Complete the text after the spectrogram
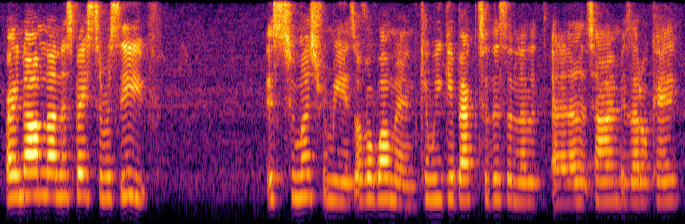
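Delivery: soft, calm request; gentle boundary. Shown as a demonstration. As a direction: set the boundary kindly and quietly. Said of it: "I don't have to say it like that".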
